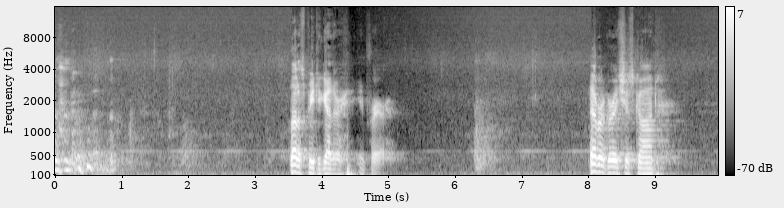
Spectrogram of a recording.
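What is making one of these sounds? An elderly man speaks slowly and calmly into a microphone, with pauses, in a slightly echoing room.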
